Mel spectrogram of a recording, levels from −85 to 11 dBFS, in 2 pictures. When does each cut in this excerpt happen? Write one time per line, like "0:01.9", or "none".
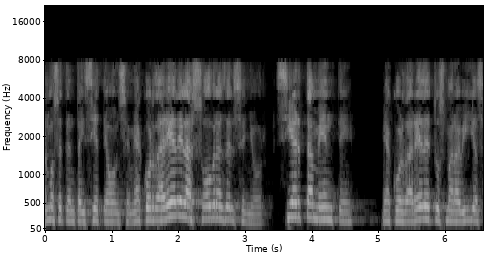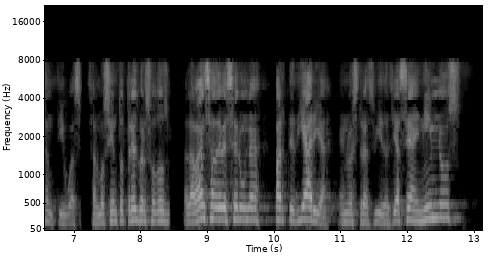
0:03.4
0:07.1
0:08.4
